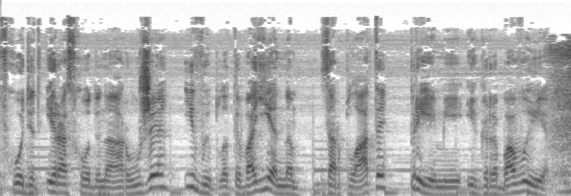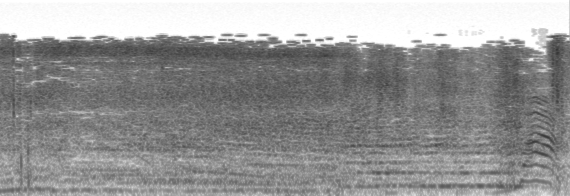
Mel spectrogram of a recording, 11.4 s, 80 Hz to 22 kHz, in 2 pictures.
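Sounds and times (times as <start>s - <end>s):
speech: 0.1s - 5.9s
small drone motor buzzing and revving for launch: 5.4s - 11.4s.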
